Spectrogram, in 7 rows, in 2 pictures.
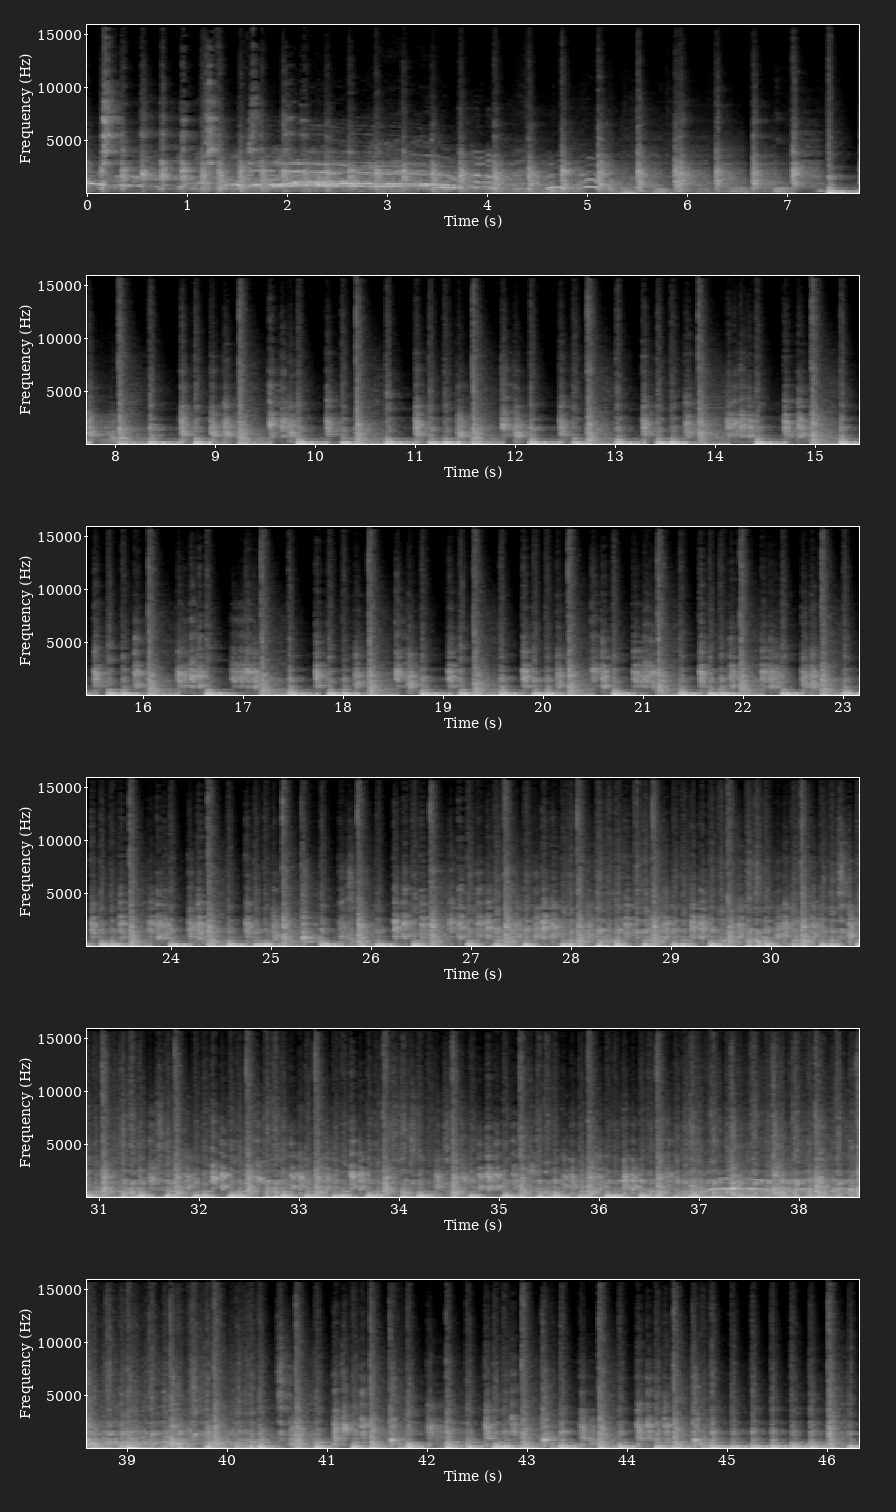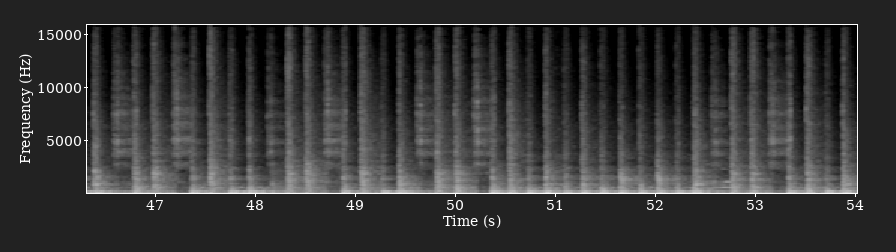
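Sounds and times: drumstick clacks on rims: 0:00.0 - 0:08.3.

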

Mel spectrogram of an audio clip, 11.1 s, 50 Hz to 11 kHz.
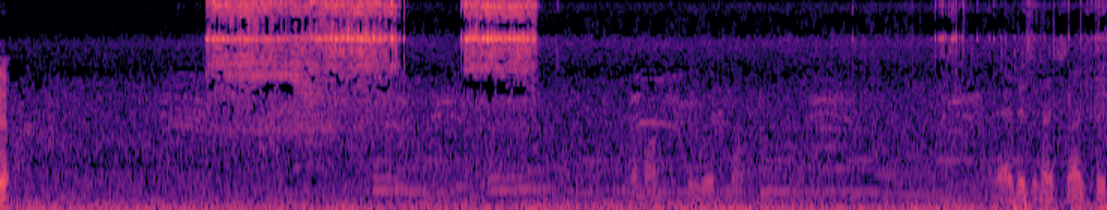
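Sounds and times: fishing reel buzzing: 0:02.0 - 0:05.6, 0:08.5 - 0:11.0.

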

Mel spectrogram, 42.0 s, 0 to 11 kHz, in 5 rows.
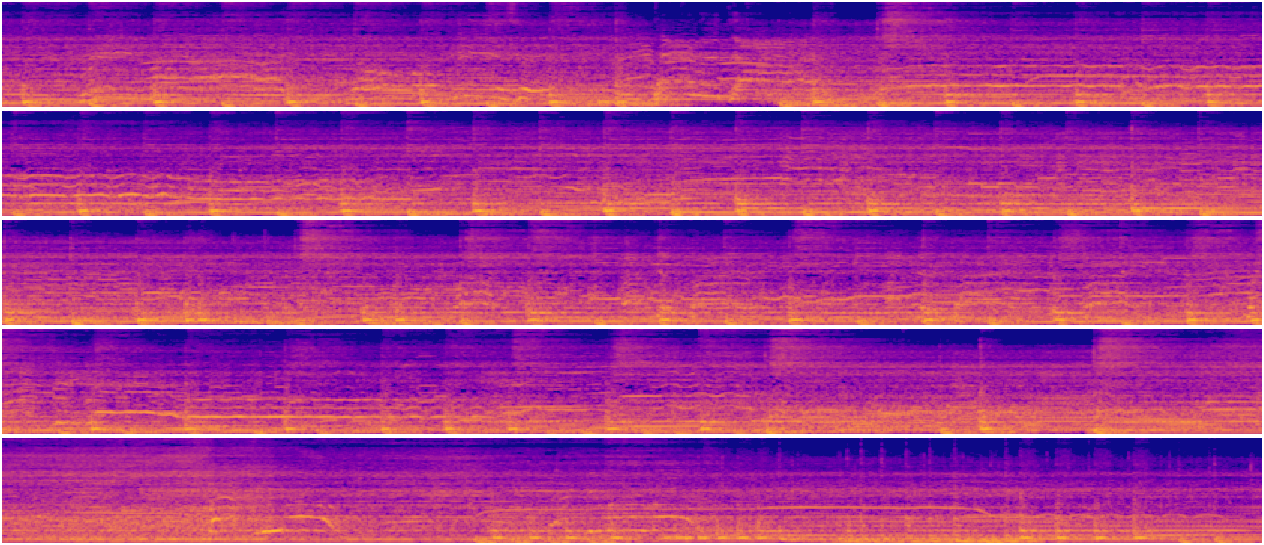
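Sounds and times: man singing: 0:00.0 - 0:11.6, 0:19.6 - 0:28.9
live rock band playing: 0:00.0 - 0:42.0.

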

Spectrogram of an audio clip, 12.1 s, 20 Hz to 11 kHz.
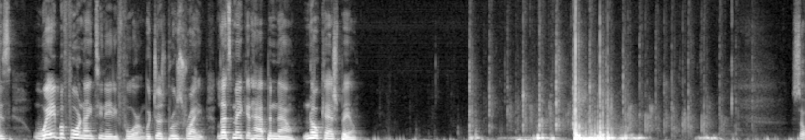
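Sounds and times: microphone handling knocks and thumps: 0:05.6 - 0:09.7.

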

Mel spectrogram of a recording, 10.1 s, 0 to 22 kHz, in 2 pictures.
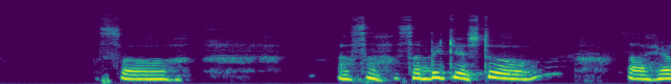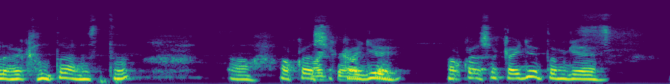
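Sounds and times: person's voiced hesitation: 0:07.3 - 0:07.8.

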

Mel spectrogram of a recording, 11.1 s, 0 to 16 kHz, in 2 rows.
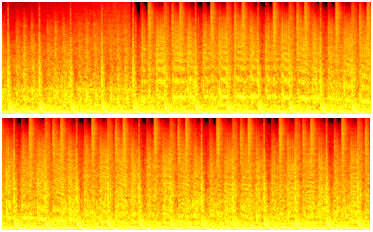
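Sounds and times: loud techno music: 0:00.0 - 0:11.0.

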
